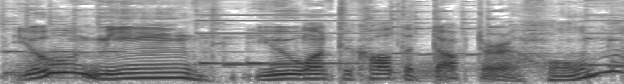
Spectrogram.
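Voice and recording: The speaker uses a put-on character voice that sounds strained, at a moderate pace. Clear music plays in the background. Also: man, fairly high pitch for a man.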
